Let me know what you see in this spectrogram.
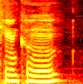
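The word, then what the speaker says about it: Cancún: A lot of people going to Cancun. Accent on the coon.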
